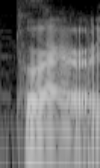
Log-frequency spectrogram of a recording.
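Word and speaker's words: Pierro: Pereira.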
